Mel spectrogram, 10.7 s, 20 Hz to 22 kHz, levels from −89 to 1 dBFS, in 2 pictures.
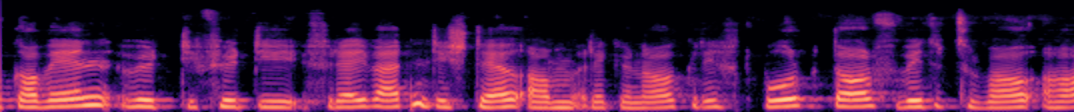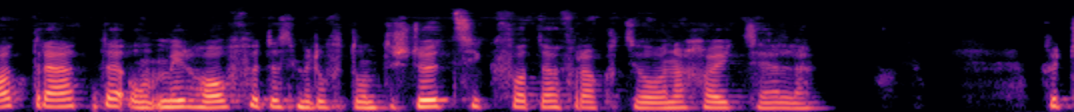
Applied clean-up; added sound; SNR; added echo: neural mask model Resemble Enhance denoiser.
